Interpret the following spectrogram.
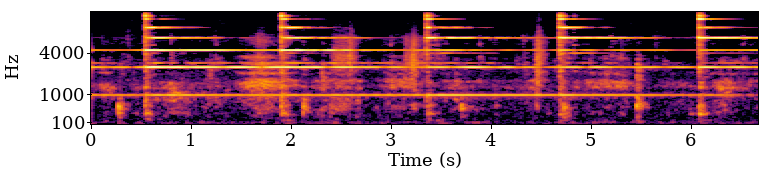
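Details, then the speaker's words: Shelf clock after bending the hammer wire away from the wood it touched, back on wall: clean even strikes about every 1.25 seconds with a soft tick between; now striking properly. "Again doesn't that sound a lot better"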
